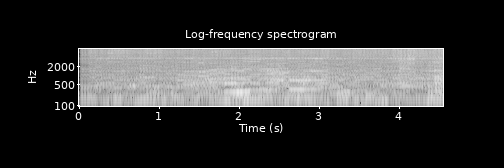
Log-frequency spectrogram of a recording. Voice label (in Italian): probabile voce femminile di origine non umana sembrerebbe dire conta tu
